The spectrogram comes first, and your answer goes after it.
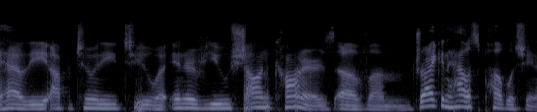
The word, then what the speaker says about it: Sean Connors: good so yeah without further Ado here is Sean Connor thanks Alex you got my name right that's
